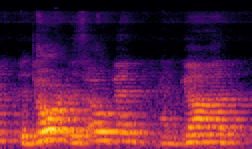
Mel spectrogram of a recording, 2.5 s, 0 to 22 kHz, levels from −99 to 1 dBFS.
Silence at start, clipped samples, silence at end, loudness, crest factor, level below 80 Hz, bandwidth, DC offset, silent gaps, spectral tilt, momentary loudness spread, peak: 0 s; under 0.1%; 0.05 s; -18 LUFS; 18 dB; -60 dBFS; 5 kHz; under 0.1%; none; -10 dB/octave; 17 LU; 0 dBFS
